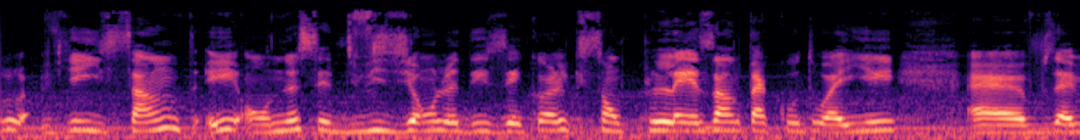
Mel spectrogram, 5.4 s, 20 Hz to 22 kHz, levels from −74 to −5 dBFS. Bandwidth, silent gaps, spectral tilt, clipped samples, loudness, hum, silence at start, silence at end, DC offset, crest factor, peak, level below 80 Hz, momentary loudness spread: 16.5 kHz; none; -4 dB/octave; under 0.1%; -19 LUFS; none; 0 s; 0 s; under 0.1%; 16 dB; -2 dBFS; -42 dBFS; 7 LU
